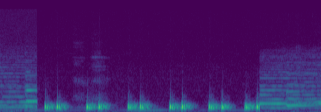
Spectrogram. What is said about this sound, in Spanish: Transcurrí muchas horas en esa espera, sin poder dormir, escuchando al corazón latir a través de la puerta de mi closet.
